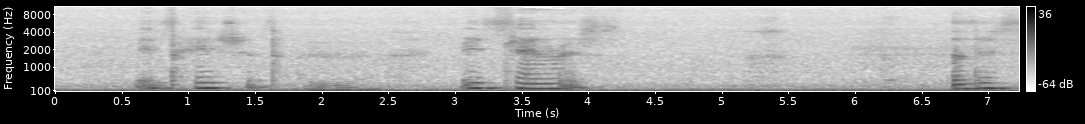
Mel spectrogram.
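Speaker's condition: Cerebral palsy; voice sounds a bit off-center

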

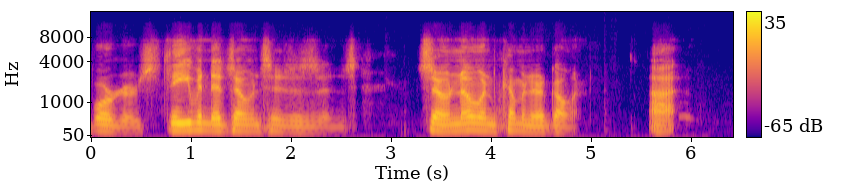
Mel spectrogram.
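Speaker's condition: Bulbar onset ALS; affects nerves and muscles

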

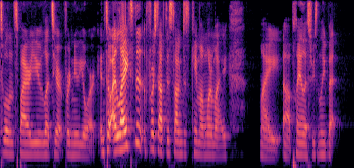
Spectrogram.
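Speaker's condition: No condition

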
